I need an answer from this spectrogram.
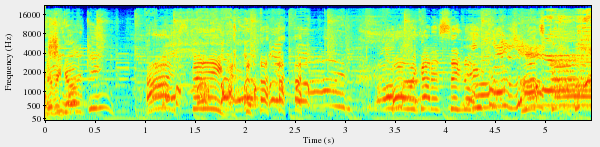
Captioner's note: audience cheering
